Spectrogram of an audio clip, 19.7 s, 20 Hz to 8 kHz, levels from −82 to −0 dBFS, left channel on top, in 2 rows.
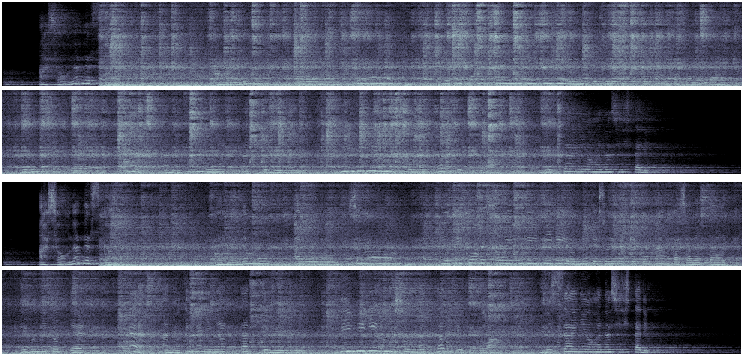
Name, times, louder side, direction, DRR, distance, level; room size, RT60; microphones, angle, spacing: voice 1, 0.5-1.8 2.8-5.3 5.7-9.7 10.1-11.0 11.5-14.0 14.3-16.6 17.0-18.5, right 1 dB, 75° right, 6 dB, 0.8 m, -28 dB
sound 1, 1.3-17.3, left 2 dB, 70° left, 2.1 m, -25 dB
23.5 x 23.0 x 2.4 m, 2.8 s
head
